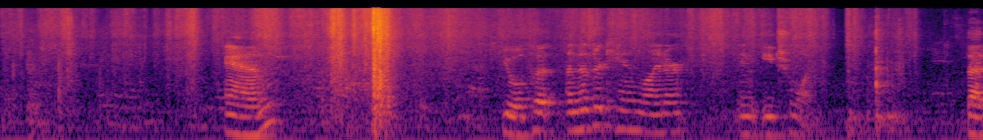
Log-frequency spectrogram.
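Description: A plastic bin bag rustles and crinkles.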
